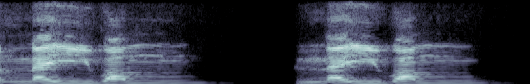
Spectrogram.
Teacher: न पर ऐ की मात्रा और व पर जो अनुस्वार है उसका उच्चारण हमें म ले आना है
